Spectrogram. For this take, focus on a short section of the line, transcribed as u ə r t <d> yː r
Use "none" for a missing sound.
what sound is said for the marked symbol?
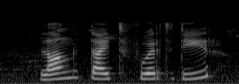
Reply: d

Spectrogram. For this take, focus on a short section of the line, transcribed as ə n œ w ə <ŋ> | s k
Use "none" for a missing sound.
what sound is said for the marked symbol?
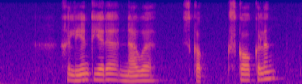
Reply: none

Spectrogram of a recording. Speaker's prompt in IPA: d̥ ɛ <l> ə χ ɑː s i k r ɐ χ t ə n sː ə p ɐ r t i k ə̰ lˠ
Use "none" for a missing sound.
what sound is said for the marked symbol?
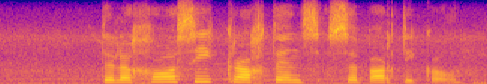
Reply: l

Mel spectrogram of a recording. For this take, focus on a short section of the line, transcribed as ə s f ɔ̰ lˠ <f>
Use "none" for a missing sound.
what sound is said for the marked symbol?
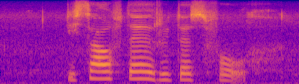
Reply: χ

